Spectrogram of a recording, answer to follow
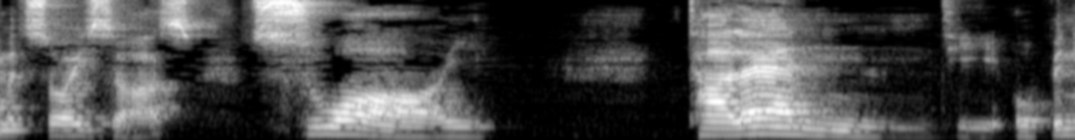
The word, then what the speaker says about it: suoi: And then suoi. It goes by fast. Doesn't rhyme with soy. Doesn't rhyme with soy sauce. Suoi.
